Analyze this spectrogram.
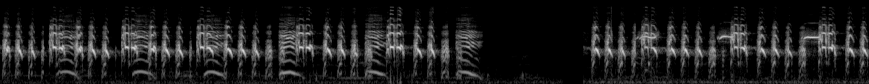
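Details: Loud grating calls of a Deccani grey francolin during breeding season. Rapid clicking, squawky phrases with curved low notes repeat, stop for about a second, then resume in a steady rhythm.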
